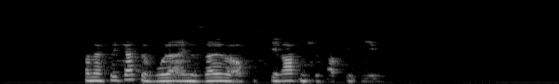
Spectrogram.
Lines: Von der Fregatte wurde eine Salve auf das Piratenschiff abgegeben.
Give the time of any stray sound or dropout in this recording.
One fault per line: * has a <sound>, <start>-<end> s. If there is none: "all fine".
all fine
